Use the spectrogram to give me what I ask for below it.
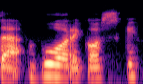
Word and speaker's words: Vuorikoski: If you want to pronounce it like Finnish do, it's Vuorikoski.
